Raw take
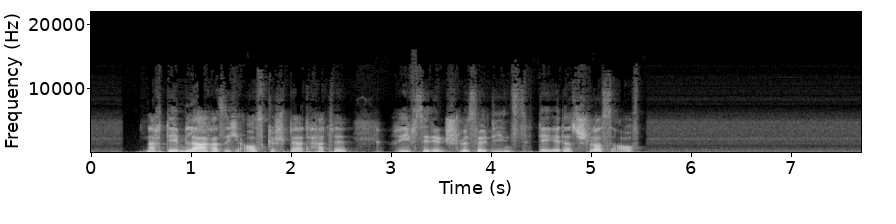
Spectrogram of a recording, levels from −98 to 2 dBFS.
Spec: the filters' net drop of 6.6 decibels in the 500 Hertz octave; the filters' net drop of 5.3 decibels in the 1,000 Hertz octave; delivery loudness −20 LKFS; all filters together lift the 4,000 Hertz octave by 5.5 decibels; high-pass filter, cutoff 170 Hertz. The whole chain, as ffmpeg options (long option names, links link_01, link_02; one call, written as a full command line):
ffmpeg -i in.wav -af "highpass=170,equalizer=frequency=500:width_type=o:gain=-7,equalizer=frequency=1000:width_type=o:gain=-5.5,equalizer=frequency=4000:width_type=o:gain=7,volume=4.5dB" out.wav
